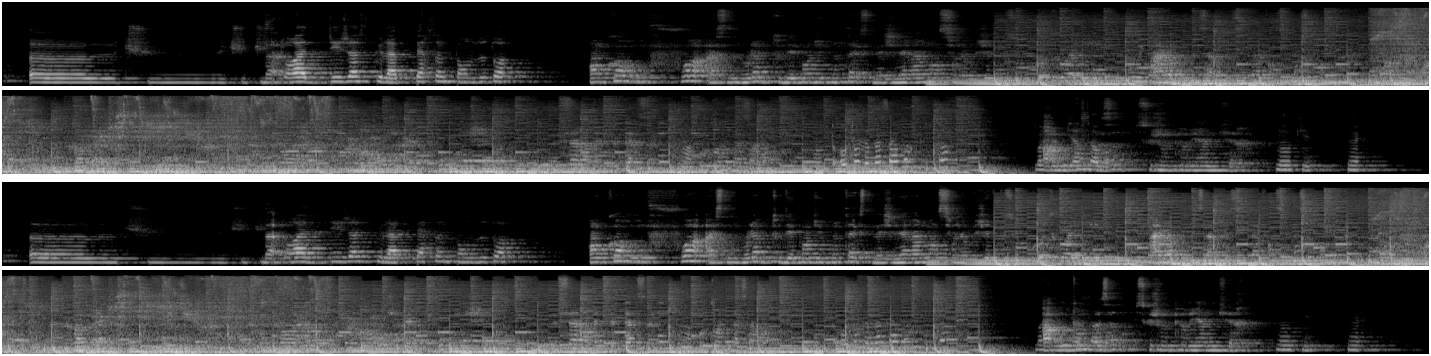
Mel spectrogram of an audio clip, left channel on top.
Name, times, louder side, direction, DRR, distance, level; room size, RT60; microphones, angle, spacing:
voice 1, 0.3-5.0 11.3-11.5 15.8-15.9 16.6-16.8 19.5-19.7 21.1-21.2 22.2-23.4 23.6-23.7 24.6-25.4 25.8-26.0 27.0-27.4 27.7-27.8, left 3 dB, 80° left, 9 dB, 0.7 m, -30 dB
voice 2, 5.9-11.1 11.5-16.3 16.8-19.2 19.8-22.1 24.7-26.7, right 1 dB, 70° right, -2 dB, 1.9 m, -30 dB
sound 1, 9.2-23.8, equal, 50° left, 0.8 m, -26 dB
sound 2, 9.9-24.5, right 2 dB, 25° right, 0.4 m, -24 dB
sound 3, 13.7-19.8, equal, 5° left, 0.7 m, -28 dB
12.0 x 8.1 x 2.2 m, 0.95 s
head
